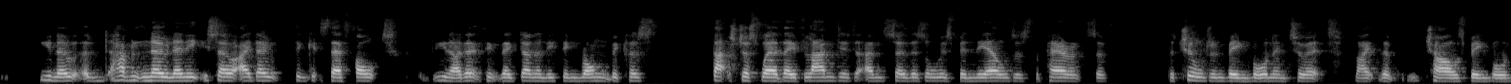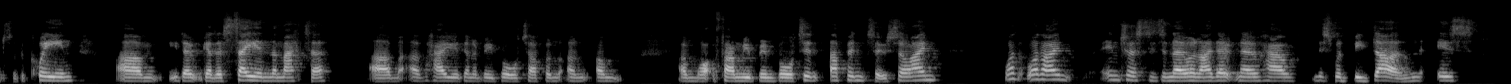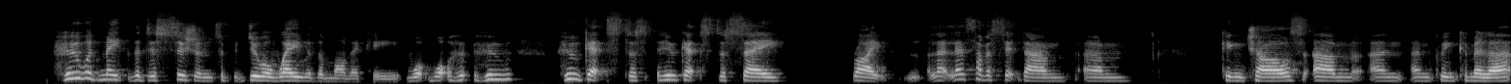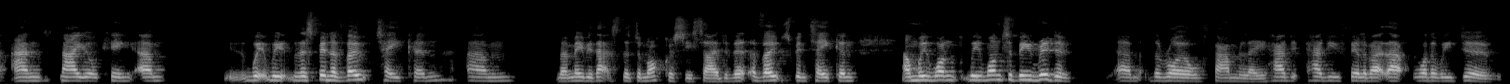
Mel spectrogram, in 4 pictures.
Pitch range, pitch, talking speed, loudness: 160-185 Hz, 170 Hz, 185 wpm, -25 LUFS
